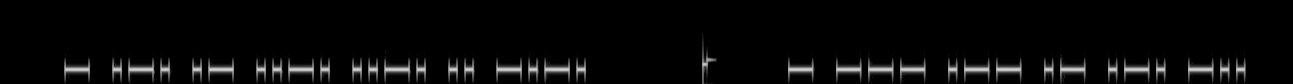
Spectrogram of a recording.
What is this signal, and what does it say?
Morse code, heard as a keyed tone, about 16 wpm, 700 Hz. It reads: TRAFFIC TOWARD
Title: Sentences from Top 1300 Words - New Word Drill Alt - 15wpm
